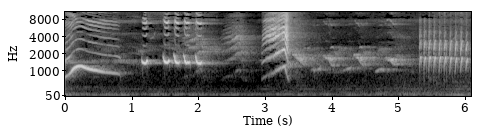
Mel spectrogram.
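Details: Hwamei song: a loud rising-and-falling whistle, then a quick series of five short bright notes, a steeply rising swept whistle, some softer wavering phrases, and a fast buzzy trill at the end.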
